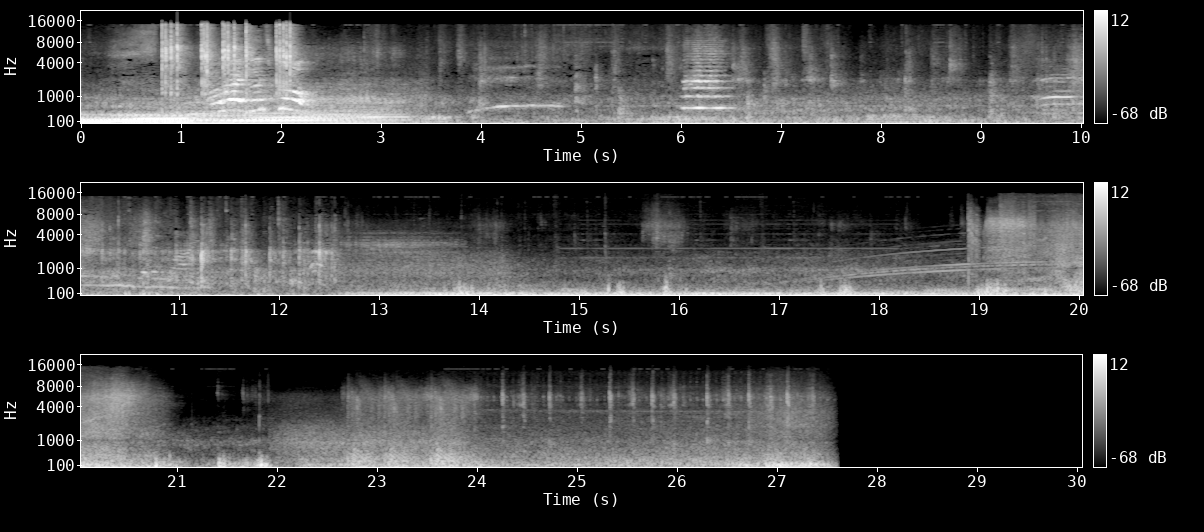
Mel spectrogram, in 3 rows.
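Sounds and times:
rising whines: 0.0 - 4.0, 12.5 - 27.6
deep rumble of hovering spaceship: 12.5 - 27.4
short noisy blasts: 12.6 - 21.1, 22.0 - 24.7.

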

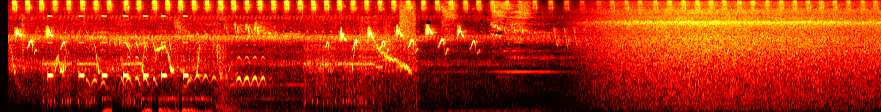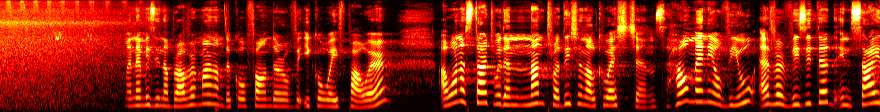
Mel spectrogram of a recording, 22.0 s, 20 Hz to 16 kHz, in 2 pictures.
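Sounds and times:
music with bird-like chirps: 0.2 - 7.5
low thumps: 1.3 - 7.3
steady rushing noise: 1.3 - 12.6.

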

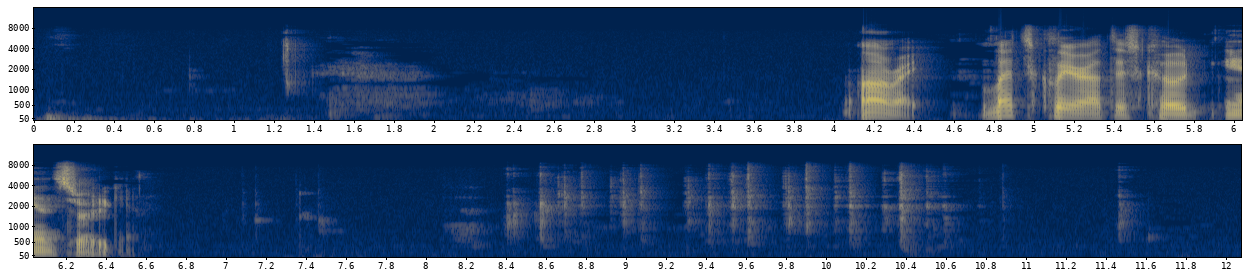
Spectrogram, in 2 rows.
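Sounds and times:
computer keyboard typing: 8.4 - 11.6.

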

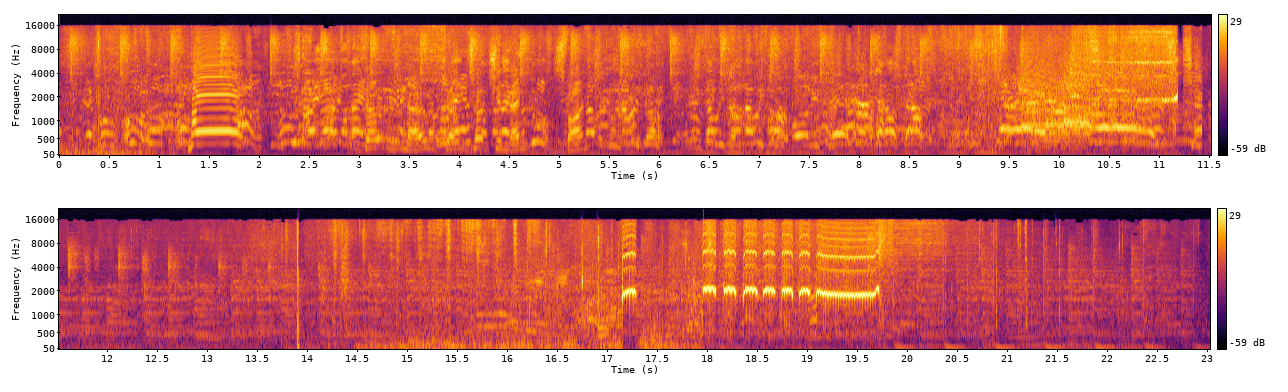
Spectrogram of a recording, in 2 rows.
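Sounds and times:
music: 0.0 - 23.0
referee's whistle blasts: 10.7 - 11.2, 17.2 - 17.4, 18.0 - 19.8.

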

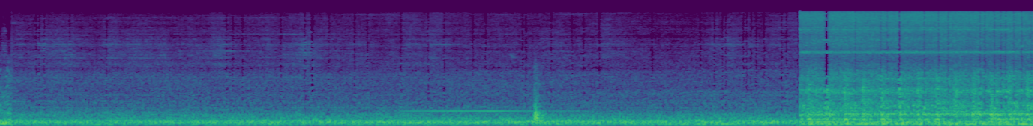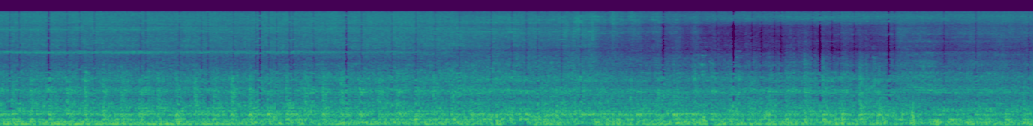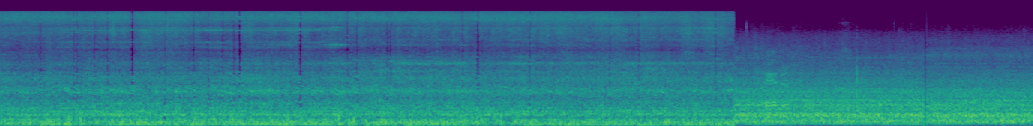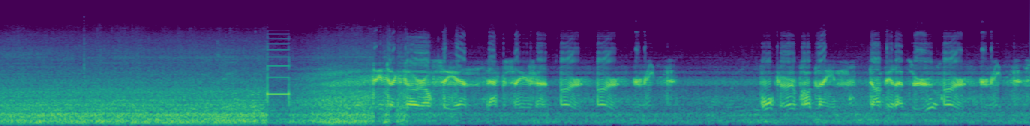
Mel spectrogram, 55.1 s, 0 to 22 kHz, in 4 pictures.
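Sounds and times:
train wheels rumbling on rails: 0.0 - 47.6.

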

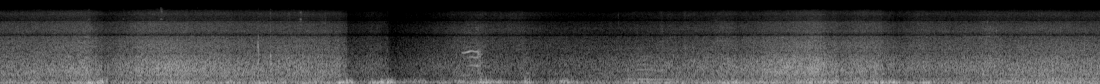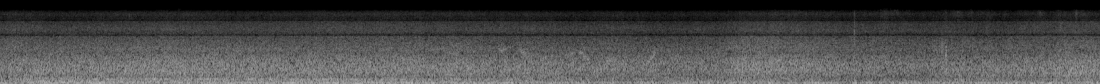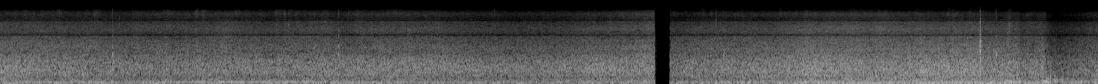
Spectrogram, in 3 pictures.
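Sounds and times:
surf breaking on beach: 0.0 - 32.9
wind rumbling on microphone: 0.0 - 32.9.

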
